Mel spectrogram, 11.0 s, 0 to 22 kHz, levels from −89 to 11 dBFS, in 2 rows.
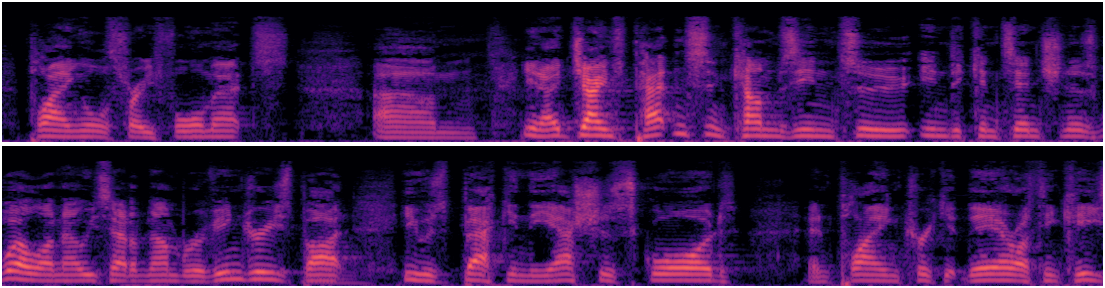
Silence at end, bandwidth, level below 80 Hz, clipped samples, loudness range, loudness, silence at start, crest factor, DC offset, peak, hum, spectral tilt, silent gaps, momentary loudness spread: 0 s; 14 kHz; -56 dBFS; under 0.1%; 3 LU; -28 LUFS; 0.15 s; 26 dB; under 0.1%; -2 dBFS; none; -4 dB/octave; none; 11 LU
